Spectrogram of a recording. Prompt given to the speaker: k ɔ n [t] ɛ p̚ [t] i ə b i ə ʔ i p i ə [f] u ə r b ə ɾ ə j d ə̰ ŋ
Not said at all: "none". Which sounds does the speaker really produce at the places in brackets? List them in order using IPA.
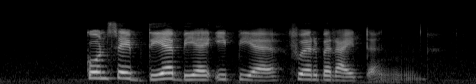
s, d, f

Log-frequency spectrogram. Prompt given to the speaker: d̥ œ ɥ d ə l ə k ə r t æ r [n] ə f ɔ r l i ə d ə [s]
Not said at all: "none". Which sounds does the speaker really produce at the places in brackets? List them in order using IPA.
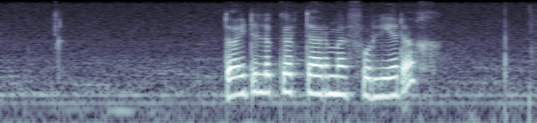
m, χ

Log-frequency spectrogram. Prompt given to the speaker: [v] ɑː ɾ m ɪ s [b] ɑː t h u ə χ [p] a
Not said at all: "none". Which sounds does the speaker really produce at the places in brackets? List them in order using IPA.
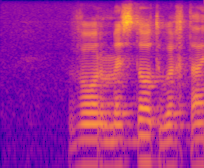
v, d, t

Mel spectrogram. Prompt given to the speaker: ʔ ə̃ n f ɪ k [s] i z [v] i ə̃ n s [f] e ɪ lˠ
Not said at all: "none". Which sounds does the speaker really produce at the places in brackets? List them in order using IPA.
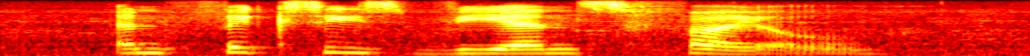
s, v, f

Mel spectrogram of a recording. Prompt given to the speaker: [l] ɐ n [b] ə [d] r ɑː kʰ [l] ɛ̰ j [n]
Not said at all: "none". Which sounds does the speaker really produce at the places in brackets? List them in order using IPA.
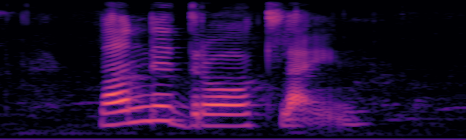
l, d, d, l, n

